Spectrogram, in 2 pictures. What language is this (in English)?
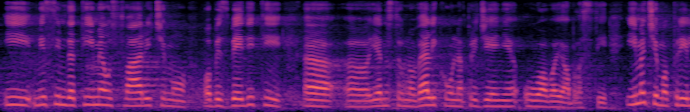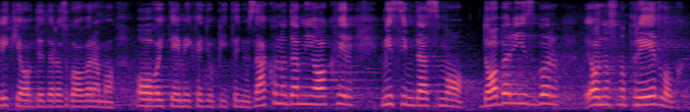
Serbian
